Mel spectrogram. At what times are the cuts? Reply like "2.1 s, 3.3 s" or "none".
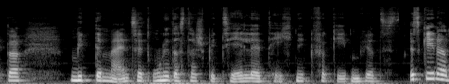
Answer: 1.9 s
